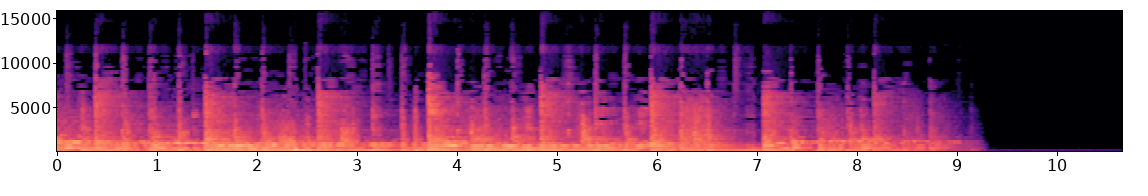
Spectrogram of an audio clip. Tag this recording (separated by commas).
Music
